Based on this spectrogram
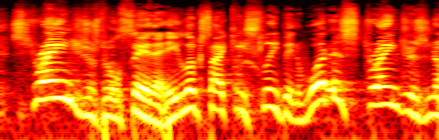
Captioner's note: laughing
